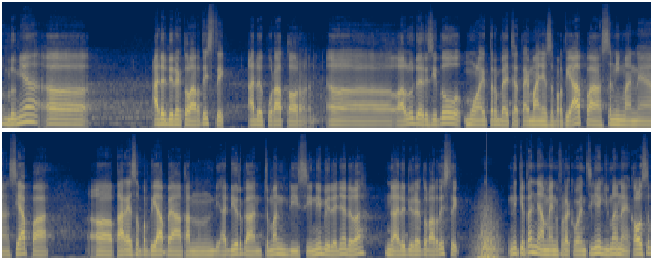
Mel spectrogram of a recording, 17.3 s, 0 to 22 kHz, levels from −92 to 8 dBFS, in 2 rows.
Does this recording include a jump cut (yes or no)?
yes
